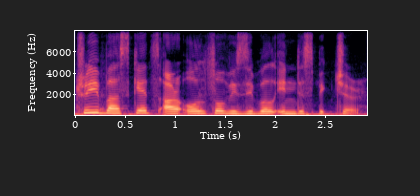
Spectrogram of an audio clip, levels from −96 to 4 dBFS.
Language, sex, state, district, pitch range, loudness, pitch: English, female, Arunachal Pradesh, Longding, 195-230 Hz, -16 LUFS, 205 Hz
